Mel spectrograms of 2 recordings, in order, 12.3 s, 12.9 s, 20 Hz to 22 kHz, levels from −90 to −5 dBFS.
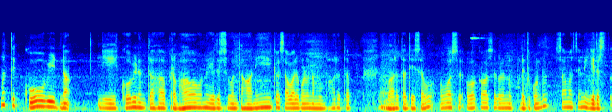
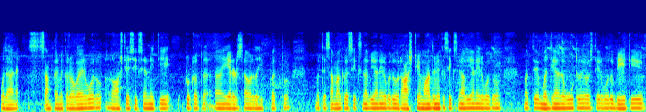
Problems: background sounds at intervals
